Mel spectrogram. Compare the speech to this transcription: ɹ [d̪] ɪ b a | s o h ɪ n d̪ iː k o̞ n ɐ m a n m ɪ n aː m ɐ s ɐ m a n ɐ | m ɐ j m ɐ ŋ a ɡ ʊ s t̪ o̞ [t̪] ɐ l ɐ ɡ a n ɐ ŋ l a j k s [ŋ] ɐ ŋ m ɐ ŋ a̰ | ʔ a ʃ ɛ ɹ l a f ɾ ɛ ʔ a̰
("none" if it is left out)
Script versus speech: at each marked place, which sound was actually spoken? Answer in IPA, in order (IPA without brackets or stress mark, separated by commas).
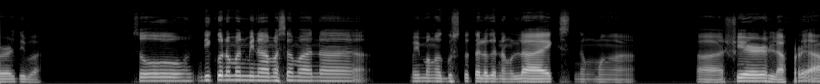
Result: d̪, t̪, n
